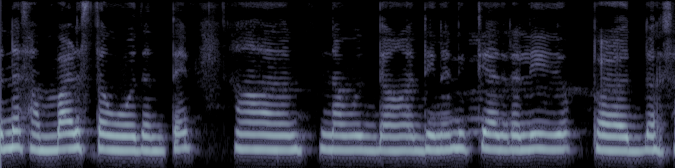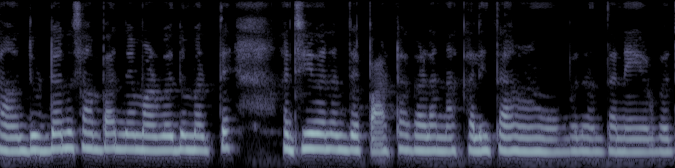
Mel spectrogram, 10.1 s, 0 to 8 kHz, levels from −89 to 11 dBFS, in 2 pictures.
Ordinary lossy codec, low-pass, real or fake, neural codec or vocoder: none; none; real; none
